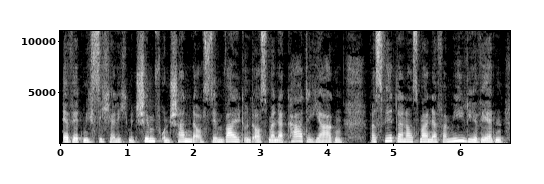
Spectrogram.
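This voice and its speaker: A woman's voice: on the low side, moderate pace, darkish tone, lightly acted. A woman reading the lines of a poor, kind-hearted male woodcutter in a fairy tale, earnest and worried.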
